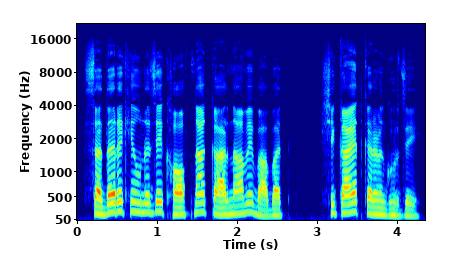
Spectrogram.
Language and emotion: Sindhi, neutral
